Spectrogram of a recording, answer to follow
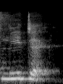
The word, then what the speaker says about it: LaTeX: Though we write it as LaTeX, but it is pronounced as LaTeX, and it is a document preparing system.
